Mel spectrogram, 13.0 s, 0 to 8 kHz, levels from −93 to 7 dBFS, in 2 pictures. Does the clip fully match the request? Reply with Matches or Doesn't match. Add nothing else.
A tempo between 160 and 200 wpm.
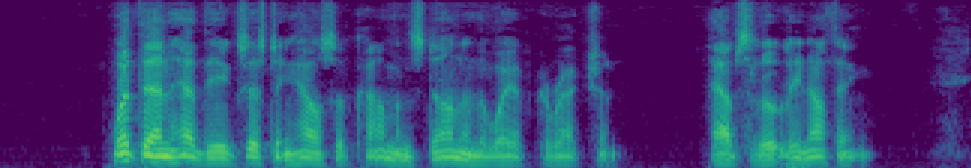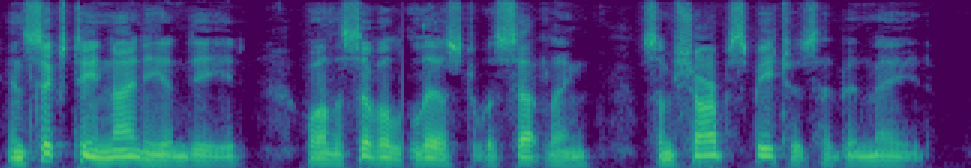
Doesn't match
